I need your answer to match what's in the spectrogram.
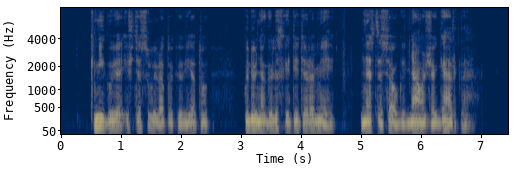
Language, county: Lithuanian, Klaipėda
